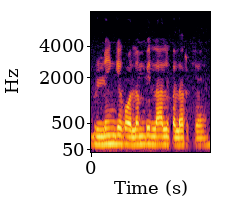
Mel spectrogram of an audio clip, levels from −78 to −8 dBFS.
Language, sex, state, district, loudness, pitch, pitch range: Hindi, male, Chhattisgarh, Bilaspur, -15 LUFS, 125 Hz, 120-130 Hz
